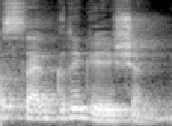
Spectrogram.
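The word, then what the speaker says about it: segregation: Next आपका सेग्रीगेशन। यहाँ पे याद रखिएगा SEG सेग होगा, सेज नहीं होगा, सेग्रेगेशन नहीं होगा, सेग्रेगेशन होगा। आपको यहाँ पर में गा का प्रोनाउंसिएशन सीखना है, ना कि जा का प्रोनाउंसिएशन सीखना है।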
